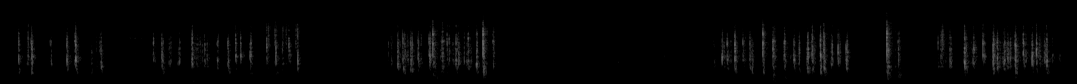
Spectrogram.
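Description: Computer keyboard typing in quick runs of keystrokes, with a pause of about two seconds midway.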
